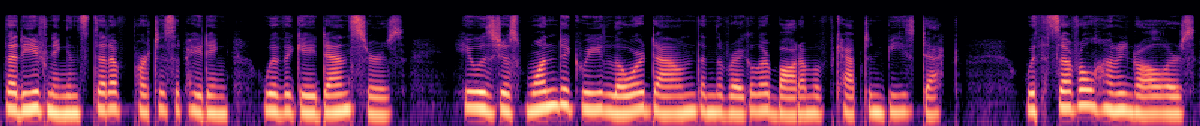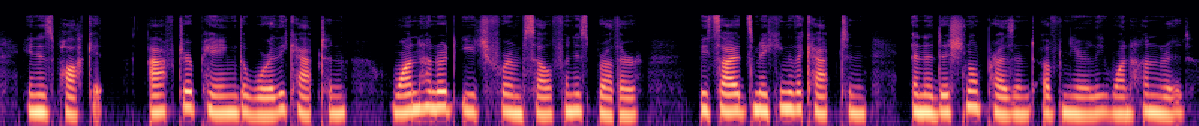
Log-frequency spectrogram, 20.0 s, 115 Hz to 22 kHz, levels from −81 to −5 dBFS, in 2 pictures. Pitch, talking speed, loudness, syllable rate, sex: 215 Hz, 165 wpm, -18 LUFS, 5.4 syllables/s, female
